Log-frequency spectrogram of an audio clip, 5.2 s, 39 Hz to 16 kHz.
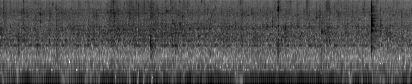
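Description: Masala-coated Chicken 65 pieces sizzling and crackling in hot oil in a pan: a steady fine hiss with scattered small pops, and one sharper click about four and a half seconds in.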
